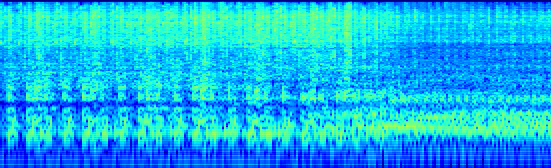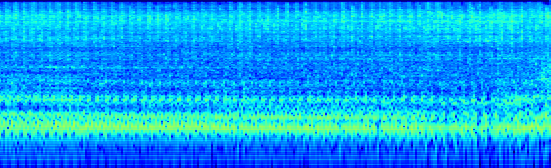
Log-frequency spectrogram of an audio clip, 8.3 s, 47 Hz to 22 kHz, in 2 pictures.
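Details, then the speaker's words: New 1993 Harley FXR Evo 89ci stroker build, first start using compression releases after starter trouble (suspected relay); settles from a blip into loping uneven-beat idle with steady low drone, runs clean: normal idle. "on sounds pretty damn good"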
